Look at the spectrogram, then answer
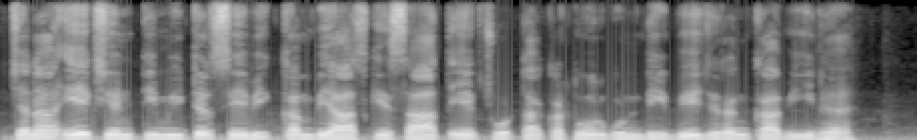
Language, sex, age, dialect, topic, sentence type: Hindi, male, 41-45, Awadhi Bundeli, agriculture, statement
